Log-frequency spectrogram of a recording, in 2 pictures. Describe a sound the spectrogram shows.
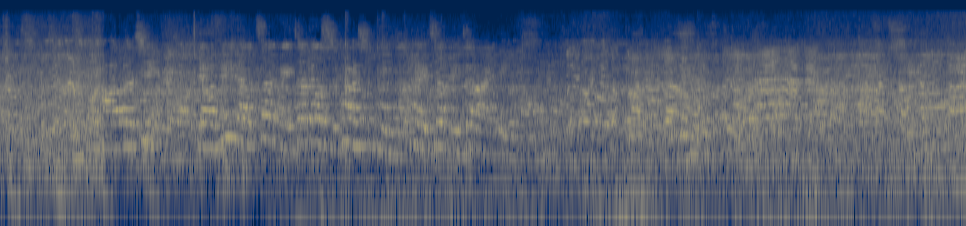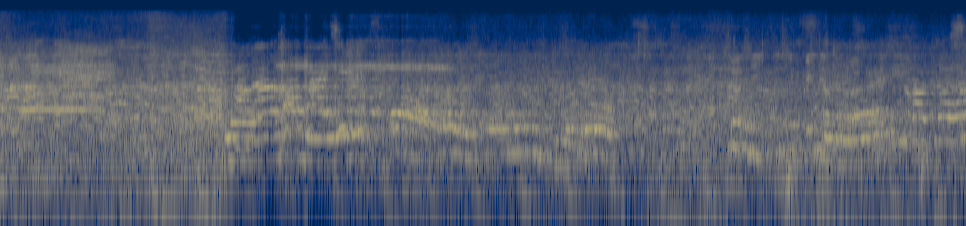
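A crowd of children chatter and call out all around, outdoors.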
